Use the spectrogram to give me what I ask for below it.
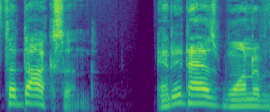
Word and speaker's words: dachshund: Now, if you want to sound like you know German, which I do not, it's pronounced closer to dachshund. Most Americans say dachshund or just skip the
